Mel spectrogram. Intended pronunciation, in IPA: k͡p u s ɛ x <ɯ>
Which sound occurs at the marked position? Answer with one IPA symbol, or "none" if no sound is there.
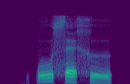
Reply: ɯ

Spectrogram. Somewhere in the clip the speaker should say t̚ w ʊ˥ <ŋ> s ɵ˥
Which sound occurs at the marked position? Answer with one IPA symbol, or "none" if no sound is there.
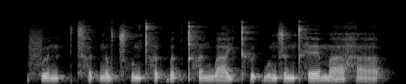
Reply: ŋ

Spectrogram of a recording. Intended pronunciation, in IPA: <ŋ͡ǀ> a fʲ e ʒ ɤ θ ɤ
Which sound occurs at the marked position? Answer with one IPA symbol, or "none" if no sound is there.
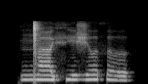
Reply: ŋ͡ǀ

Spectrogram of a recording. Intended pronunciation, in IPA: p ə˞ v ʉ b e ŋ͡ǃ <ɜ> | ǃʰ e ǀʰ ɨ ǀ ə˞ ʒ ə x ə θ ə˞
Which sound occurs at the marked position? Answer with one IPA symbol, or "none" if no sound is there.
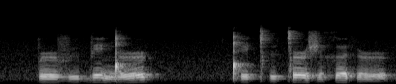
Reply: ə˞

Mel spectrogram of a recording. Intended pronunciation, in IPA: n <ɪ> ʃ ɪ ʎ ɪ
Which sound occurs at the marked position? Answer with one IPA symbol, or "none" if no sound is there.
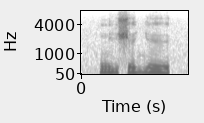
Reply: i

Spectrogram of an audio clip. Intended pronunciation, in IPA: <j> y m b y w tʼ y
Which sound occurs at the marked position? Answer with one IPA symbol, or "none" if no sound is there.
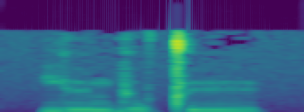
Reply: j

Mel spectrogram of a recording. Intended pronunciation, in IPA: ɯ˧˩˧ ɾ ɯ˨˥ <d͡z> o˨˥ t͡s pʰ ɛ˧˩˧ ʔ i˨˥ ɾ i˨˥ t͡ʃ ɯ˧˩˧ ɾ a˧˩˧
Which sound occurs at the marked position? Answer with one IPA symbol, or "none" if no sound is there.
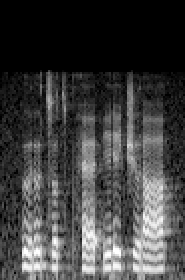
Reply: d͡z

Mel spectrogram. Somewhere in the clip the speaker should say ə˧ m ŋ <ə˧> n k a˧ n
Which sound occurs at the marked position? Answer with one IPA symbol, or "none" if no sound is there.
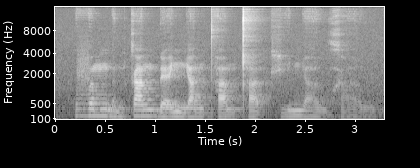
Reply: ə̤˨˩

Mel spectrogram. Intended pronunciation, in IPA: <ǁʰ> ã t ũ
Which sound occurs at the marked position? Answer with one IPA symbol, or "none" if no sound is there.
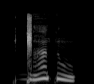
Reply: ɡ͡ǁ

